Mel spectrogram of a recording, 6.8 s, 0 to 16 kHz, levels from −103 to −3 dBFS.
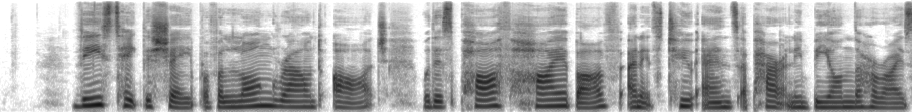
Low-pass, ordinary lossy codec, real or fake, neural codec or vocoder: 14.4 kHz; none; real; none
